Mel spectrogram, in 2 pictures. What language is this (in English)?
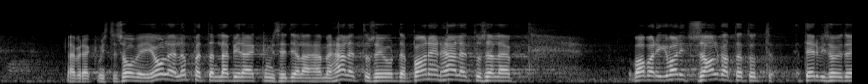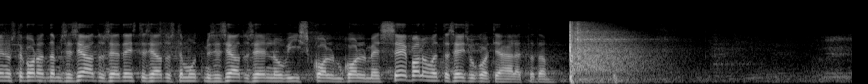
Estonian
